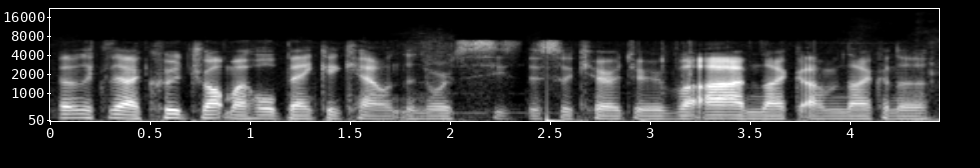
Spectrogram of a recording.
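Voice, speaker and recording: A man streaming a video game chats casually, rambling as he thinks aloud and repeating his words often. His voice is on the low side, steady and fast, with a sharp, clear, resonant tone. The recording uses a dull lo-fi mic, and video game music plays behind.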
